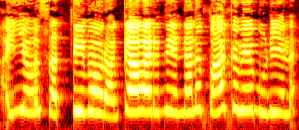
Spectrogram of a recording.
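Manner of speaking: crying out in distress, voice breaking; tearful cry. Acted. Sister crying to husband about her suffering brother, tearful.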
